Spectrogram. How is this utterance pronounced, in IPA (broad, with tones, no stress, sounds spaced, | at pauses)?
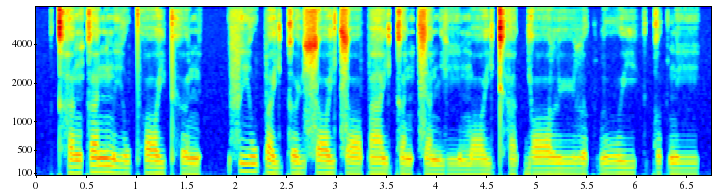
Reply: kʰ ɐ˨ ŋ k ɐ˥ n m iː˨˩ w pʰ ɔː˨ j pʰ ɵ˨˩ n | f iː˥ w p ɐ˨ j k ɵ˨˥ ɥ s ɔː˧ j t͡s ɔː˨˩ p aː˨ j k ɐ˨˩ n t͡s ɐ˨˩ n j iː˨˩ m ɔː˨˥ j kʰ ɐ˨˥ k̚ j ɔː˥ l yː˧ l ʊ˨ k̚ l uː˥ j | k ʊ˧ k̚ n̪ iː˧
